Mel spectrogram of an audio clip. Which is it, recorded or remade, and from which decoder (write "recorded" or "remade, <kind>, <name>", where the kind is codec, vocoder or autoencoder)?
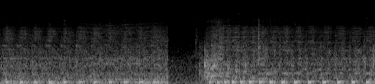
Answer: recorded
